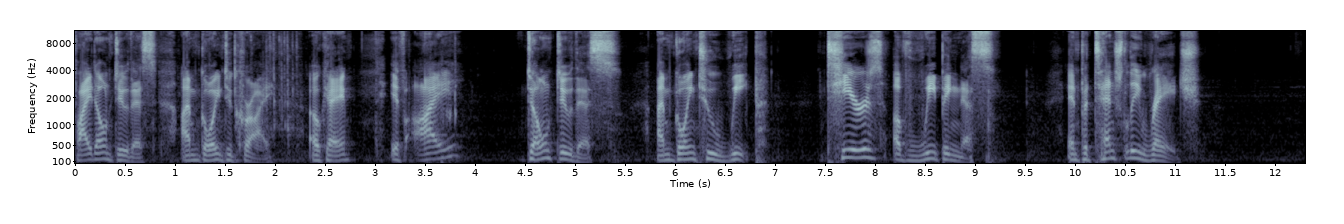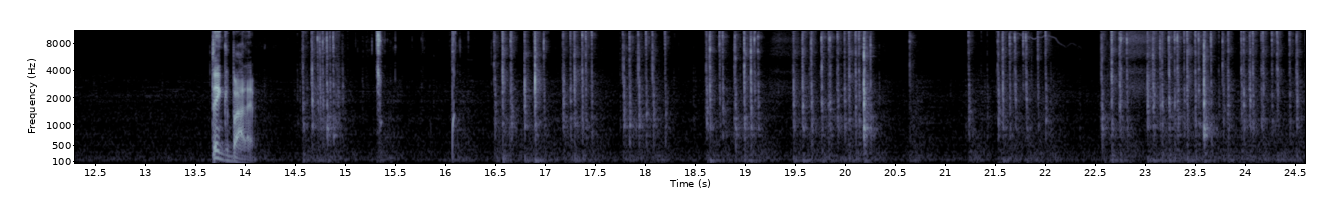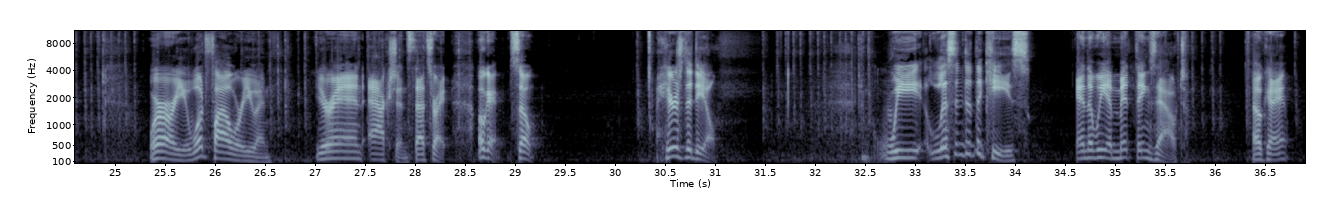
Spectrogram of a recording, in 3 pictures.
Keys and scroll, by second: 0.2 alt+{, 1.2-2.4 typing, 16.1-23.7 typing, 18.4 ctrl+c, 23.8 ctrl+k, 24.0 ctrl+j, 24.3 ctrl+k, 24.6 ctrl+k, 24.7 ctrl+k, 26.0 ctrl+j, 26.4 ctrl+w, 26.4 ctrl+o, 26.7 ctrl+c, 27.0-27.8 typing, 27.9 ctrl+d, 28.4 ctrl+d, 31.4 ctrl+d, 31.4-33.0 typing, 35.1-36.0 typing, 36.1 ctrl+u, 36.7 ctrl+d.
